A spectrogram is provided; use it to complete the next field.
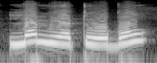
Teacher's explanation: یہاں میم کا حکم ہے اظہار شفوی تو ہم میم کو ظاہر کریں گے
